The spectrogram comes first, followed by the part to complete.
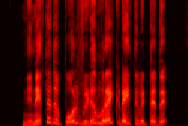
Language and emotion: Tamil, happy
